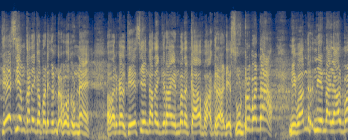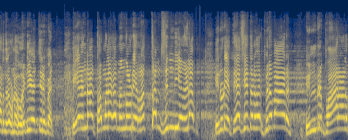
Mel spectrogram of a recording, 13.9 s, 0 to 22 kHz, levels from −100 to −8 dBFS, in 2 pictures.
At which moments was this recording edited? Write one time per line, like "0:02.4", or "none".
0:08.2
